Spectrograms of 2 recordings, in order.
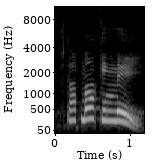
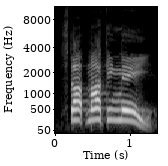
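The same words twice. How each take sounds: First: High, slow, soft echo. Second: High, loud, slow frustrated holler; angry yell. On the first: Canyon voice mimics the angry boy, distant echo. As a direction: throw it back faint, high and drawn out. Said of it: "And the voice said". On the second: Frustrated boy yells at the mocking voice, angry yell. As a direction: yell it high and stretched into the canyon. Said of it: "starting to get a little bit angry". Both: Acted.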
